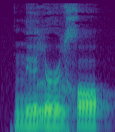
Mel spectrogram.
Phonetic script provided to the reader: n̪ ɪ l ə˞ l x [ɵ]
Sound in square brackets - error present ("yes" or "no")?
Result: yes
